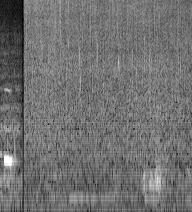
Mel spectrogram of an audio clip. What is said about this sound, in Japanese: ジュージュージュージューとステーキ皿の上でお野菜とお肉がもうまさに美味しそうな音を立てていますけれども、僕がお願いしたのが鉄板焼きの元祖空爆焼き。空爆ってなんだろうと思いながら、キャベツとね、こうお肉が入ってるだけなんですけど、なんかすごい美味しそうな匂いがしてきますよ。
